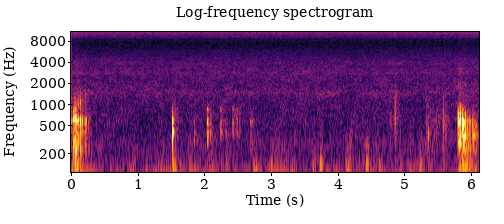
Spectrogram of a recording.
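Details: Soft gurgles and low rumbles from the abdomen of a sleeping person (Mary), with louder bursts at start and end; stomach growling bowel sounds.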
